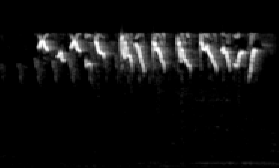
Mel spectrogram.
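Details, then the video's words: Pleci (white-eye) from Malang, singing a fast run of high, sharp, twisting chirps, about a dozen notes packed into three seconds, rising and falling steeply, with faint low hum underneath. "pleci Malang suara mantap"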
